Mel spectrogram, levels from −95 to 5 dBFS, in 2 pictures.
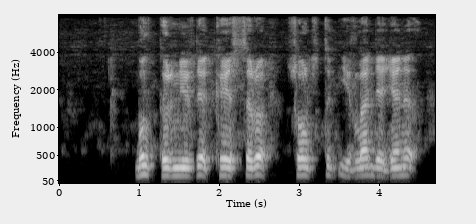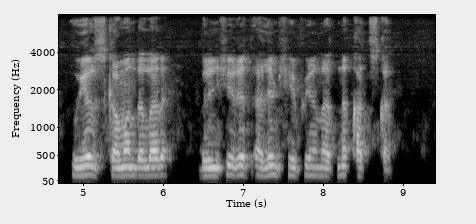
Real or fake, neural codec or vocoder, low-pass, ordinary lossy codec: real; none; none; none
